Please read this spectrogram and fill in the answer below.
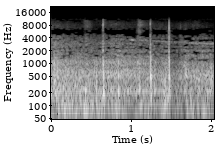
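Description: Fireworks going off across the city at night: sharp cracks a few times a second over a steady low background noise.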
